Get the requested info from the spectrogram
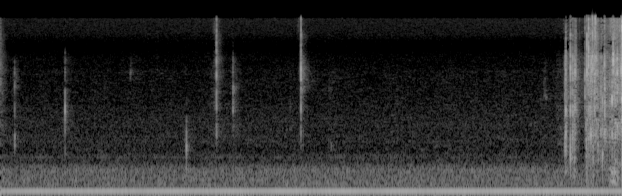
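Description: Quiet room with a steady low hum and a few faint clicks, then, about half a second before the end, the plastic wrapper of a keto snack bar crinkling as it is handled.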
